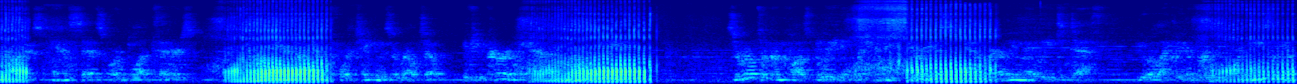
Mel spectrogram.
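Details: Hobbes snoring in a small room: loud, rattling snores, one roughly every three to four seconds, with softer snuffling breaths between them.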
